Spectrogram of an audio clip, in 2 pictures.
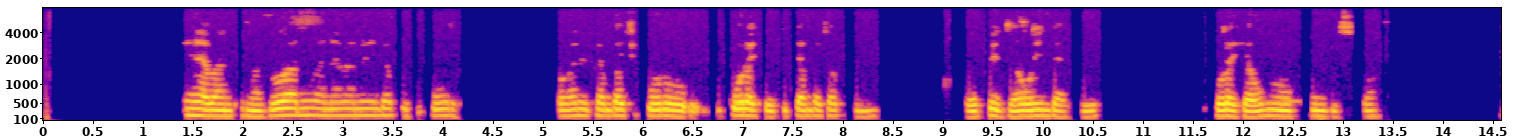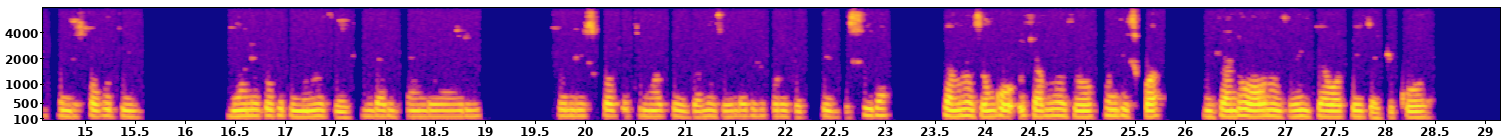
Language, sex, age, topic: Ndau, female, 36-49, education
